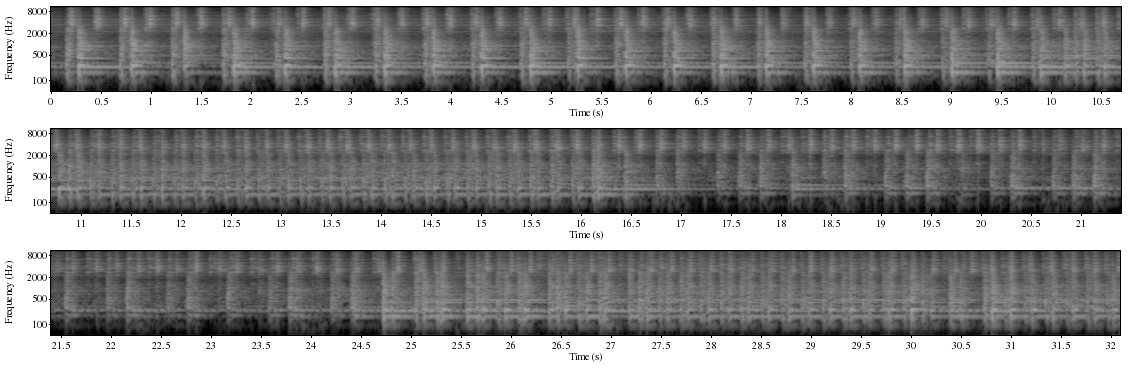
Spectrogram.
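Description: Nanbu kagura accompaniment: a large taiko drum and small hand-held bronze cymbals (tebiragane) keep a fast, even beat, with a held note sounding under it. The strokes are crisp for the first ten seconds, blur and soften through the middle, and sharpen again near the end.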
